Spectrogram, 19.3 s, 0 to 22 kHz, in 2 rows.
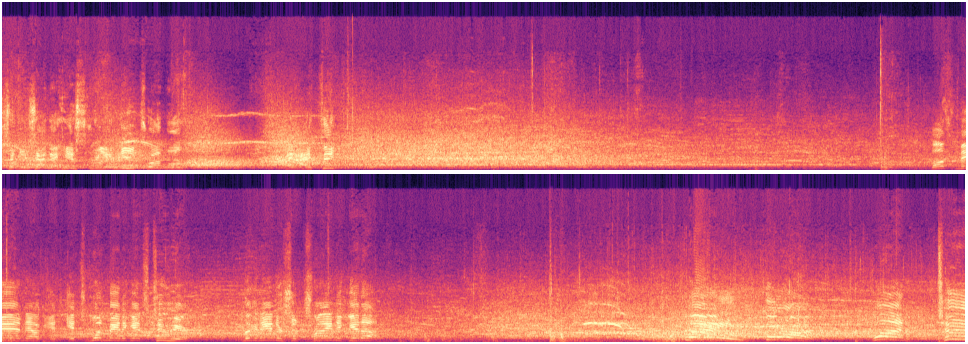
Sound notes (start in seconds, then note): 5.6 blows thudding; 14.0 body thudding; 14.0 footsteps plodding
